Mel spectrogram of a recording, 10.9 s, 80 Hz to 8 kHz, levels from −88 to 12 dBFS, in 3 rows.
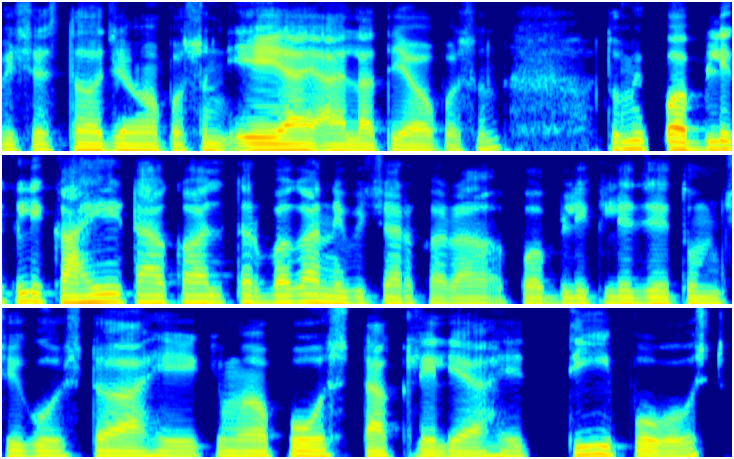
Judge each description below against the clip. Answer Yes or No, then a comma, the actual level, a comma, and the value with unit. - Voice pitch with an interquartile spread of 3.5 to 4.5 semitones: No, average, 3.0 semitones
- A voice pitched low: Yes, low, 115 Hz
